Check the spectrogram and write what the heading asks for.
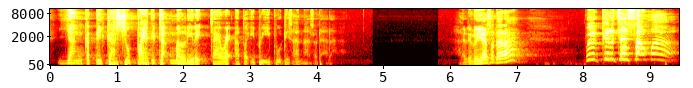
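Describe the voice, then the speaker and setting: A man preaching a sermon in church, moving between quiet talk and loud, impassioned exhortation. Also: fairly low pitch, husky. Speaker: pastor. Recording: reverberant church hall.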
